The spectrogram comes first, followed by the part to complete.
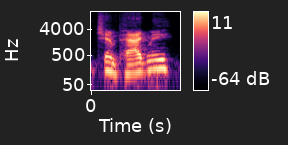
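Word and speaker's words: Champagnie: pronouncing his last name Justin chimpagny oh Penny his last name is spelled champagne so I was at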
